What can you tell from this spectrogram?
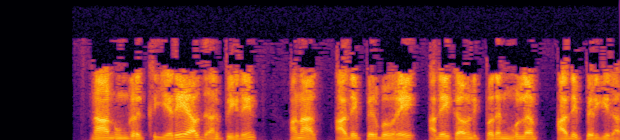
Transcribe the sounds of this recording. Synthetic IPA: naːnʊŋɡɐɭɯkːɯɛðɐjaːʋðɯɐnɯpːɯɣɪreːn | aːnaːlʔɐðɐɪpːɛɾɯbɐʋɐɾɐɪʔɐðɐɪɡɐʋɐnɪpːɐðɐnmuːlɐmʔɐðɐɪpːɛɾɯɣɪra̰ː

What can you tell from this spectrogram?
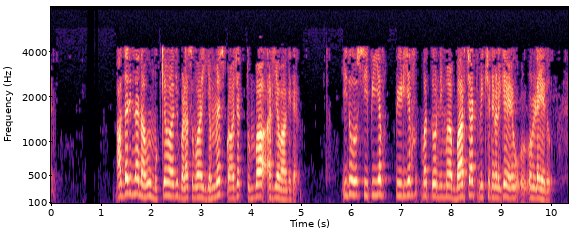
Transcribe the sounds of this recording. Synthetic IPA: a̰ːd̪ːɐɾind̪ɐnaːʋumukʰjɐʋaːɡibɐɭɐsuʋɐemːe̞spɾʔaːd͡ʒek̚ʈ̚t̪umbaɐ̰ɾjɐʋaːɡid̪e̞̰ | id̪usipiempiːɖiemːɐt̪ːunimːɐbaːɾt͡ʃaːɾʈʋiːkʂɐɳɛɡɐɭiɡe̞ɔɭːɛjɐd̪u

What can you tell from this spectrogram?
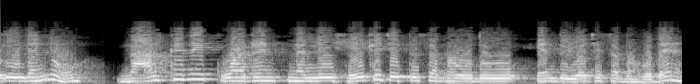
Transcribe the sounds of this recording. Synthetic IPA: id̪ɐnːu | naːlkɐnekʋaːɖɾeɳʈnɐlːiheːɡet͡ʃit̪ːisɐbɐɦud̪ue̞nd̪ujo̞ːt͡ʃisɐbɐɦud̪e

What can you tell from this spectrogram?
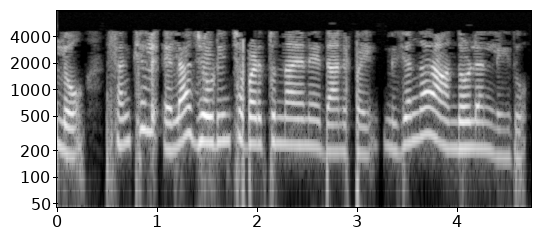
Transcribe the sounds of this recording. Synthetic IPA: lo̞ː | sɐŋkʰjɐluʔɛlaːd͡ʒo̞ːɽiɲt͡ʃɐbɐɽut̪unːaːjɐne̞ːd̪aːnipɐjnid͡ʒɐŋɡaːaːnd̪ɔːɭɐnɐle̞ːd̪u

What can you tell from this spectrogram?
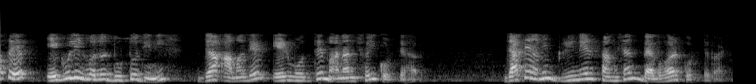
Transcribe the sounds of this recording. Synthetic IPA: ɔpʰebeɡuliɦolod̪uʈod͡ʑiniʃ | d͡ʑaʔamad̪eɾeɾmod̪ʱːemananʃojkoɾt̪eɦɔ̰be | d͡ʑat̪eamiɡɾineɾfʰaŋʃonbɛboɦaɾkoɾt̪epa̰ɾi

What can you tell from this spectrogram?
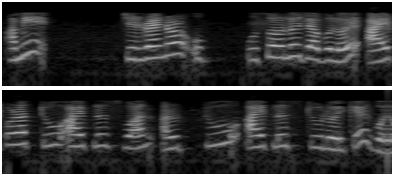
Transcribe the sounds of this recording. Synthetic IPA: a̰mi | t͡ʃildɹanɔɹ | usɔɹɔlojzabɔlojʔajpɔɹatuʔajpluswanaɹutuajplustulojkɛɡo

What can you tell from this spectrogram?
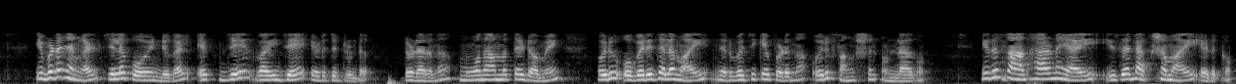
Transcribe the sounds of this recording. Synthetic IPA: iʋiɽe̞ɲɐŋːɐɭt͡ɕilɐpo̞ːjinduɣɐɭe̞ksd͡ʑeʋɐjd͡ʑeʔe̞ɽut̪ːiʈːuɳɖɨ̰t̪uɽɐrnːɨmuːnːaːmɐt̪ːeɖo̞men | o̞ɾuʔubɐɾid̪ʱɐlɐmaːjinirʋɐd͡ʑikʲːɐpːe̞ɽunːɐʔo̞ɾufɐŋkʂɐnuɳɖaːɣṵm | iðɨsaːd̪ʱaːɾɐɳɐjaːjiʔisɐɳɖɐkʂɐmaːjiʔe̞ɽukːṵm

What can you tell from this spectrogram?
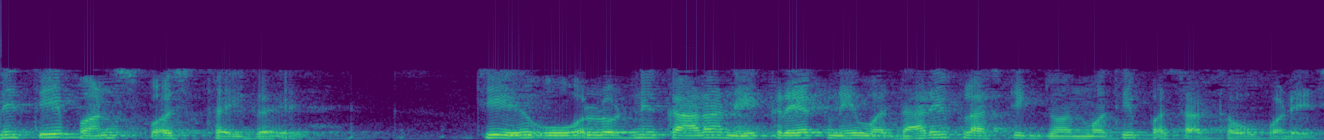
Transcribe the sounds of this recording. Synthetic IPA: ənet̪epəɳspəʃʈt̪ʰəiɡəḛ | d͡ʒeoʋəɾloɖnekaɾəɳ̃ekɾɛkneʋəd̪ʱaɾeplasʈik̚d͡ʒɔnmãt̪ʰipəsa̰ɾt̪ʰəʋũpəɽḛt͡ʃʰe

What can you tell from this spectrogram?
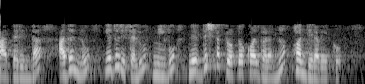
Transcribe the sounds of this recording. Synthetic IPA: aːd̪ːɐɾind̪ɐɐd̪ɐnːued̪uɾisɐluniːʋuniɾd̪iʂʈɐpɾoːʈɔːkaːlɡɐɭɐnːuho̞nd̪iɾɐbe̞ːku

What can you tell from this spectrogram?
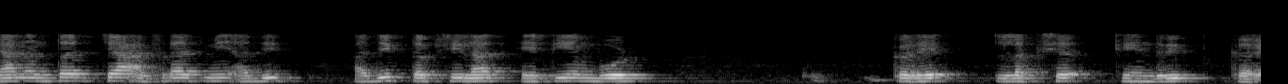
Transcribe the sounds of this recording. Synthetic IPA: jjanənt̪əɾt͡ɕjaə̰ɽfɽat̪miːʔəd̪i | əd̪ʱikt̪əpɕilat̪esʈiemboɾɖ | kəɽe | ləkʂə | kend̪ɾiːt̪ | kəɾe

